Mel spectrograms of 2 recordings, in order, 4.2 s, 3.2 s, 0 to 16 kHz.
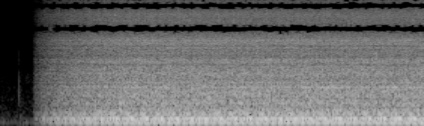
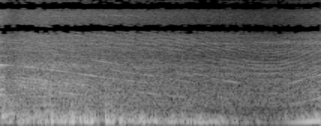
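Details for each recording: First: LT4 supercharged V8 at idle after supercharger hubs, coupler and bad bearings were rebuilt: deep steady loping rumble, the earlier whiny noise gone. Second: 2018 Chevrolet Camaro ZL1 6.2 L LT4 supercharger before rebuild; thin whine rising with revs like a bad power steering pump, from failed pulley-side bearings and coupler in the supercharger.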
